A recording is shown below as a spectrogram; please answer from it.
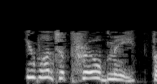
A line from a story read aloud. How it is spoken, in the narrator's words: Felice spat out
